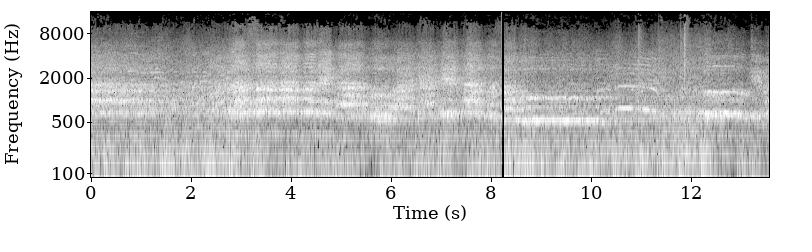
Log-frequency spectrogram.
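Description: A huge stadium crowd sings and chants loudly in unison.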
